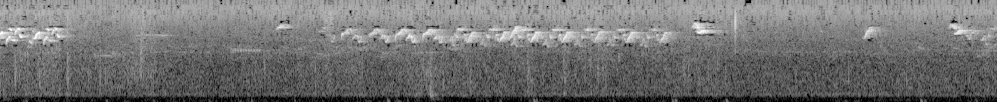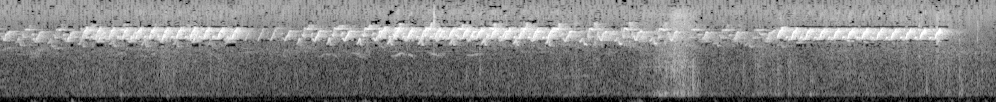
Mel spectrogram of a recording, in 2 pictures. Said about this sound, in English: Before I close out this episode, I just want to share with you the songs of a few of these endangered birds.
